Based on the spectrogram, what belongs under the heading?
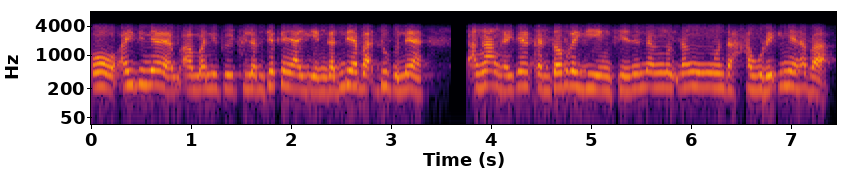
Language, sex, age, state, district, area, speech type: Manipuri, female, 60+, Manipur, Imphal East, rural, conversation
